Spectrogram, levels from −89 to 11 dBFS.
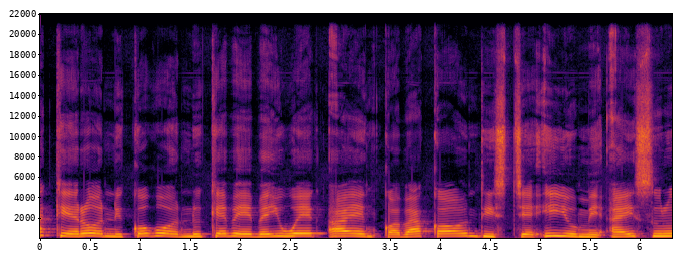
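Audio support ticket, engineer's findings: Gain pumping, throughout: loud and soft parts squashed closer in level, swing around 10 dB; likely input gain set too high with a fast limiter clamping peaks.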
